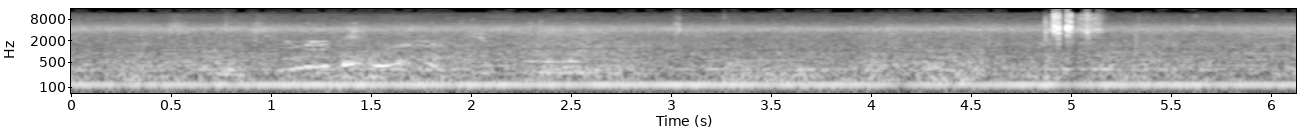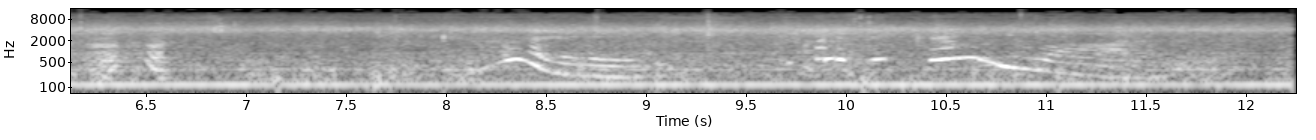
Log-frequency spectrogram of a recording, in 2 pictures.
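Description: A baby whimpers and fusses close by.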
